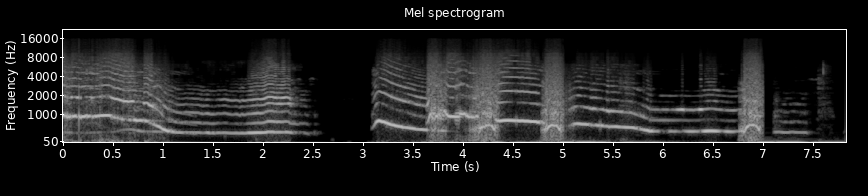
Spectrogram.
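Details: Blue, a short-term foster dog, howls along with a person: long, tuneful wails that slide up and down in pitch, overlapping a second howling voice, with a brief pause near the middle before the howling resumes.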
